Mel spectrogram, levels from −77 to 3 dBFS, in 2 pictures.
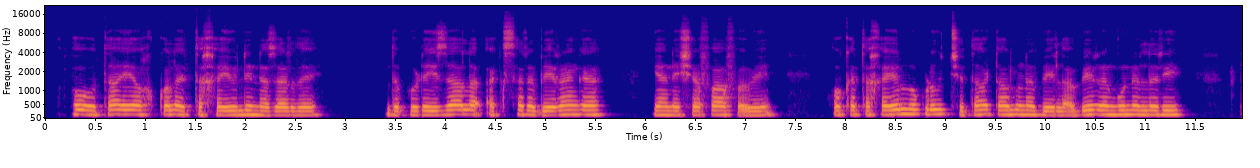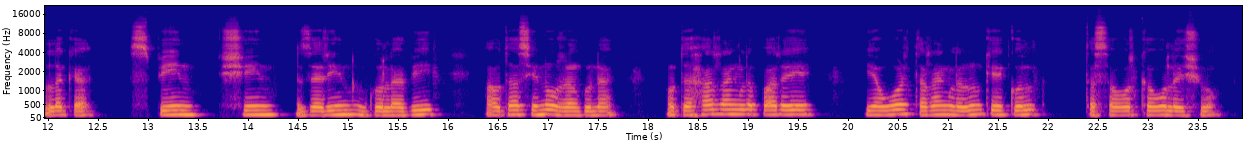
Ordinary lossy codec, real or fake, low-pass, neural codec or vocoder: none; real; 19.8 kHz; none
